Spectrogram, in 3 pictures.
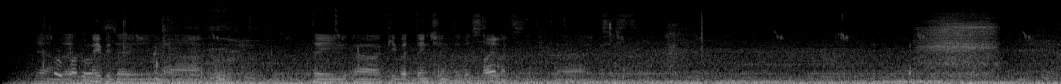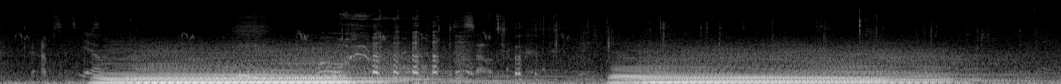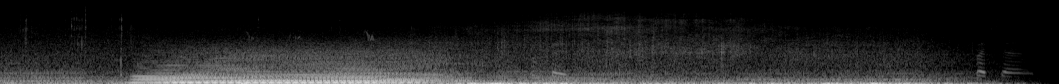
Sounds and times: Ship horns 0:11.4 - 0:29.2

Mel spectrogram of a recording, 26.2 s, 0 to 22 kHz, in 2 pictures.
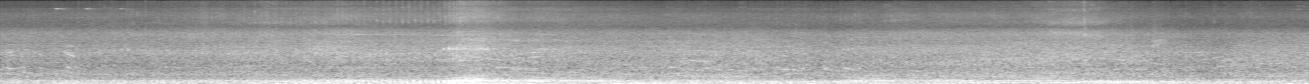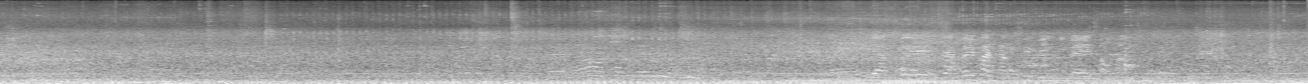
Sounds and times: Traffic sound 0:00.0 - 0:26.1
vendors peddling 0:00.0 - 0:26.1

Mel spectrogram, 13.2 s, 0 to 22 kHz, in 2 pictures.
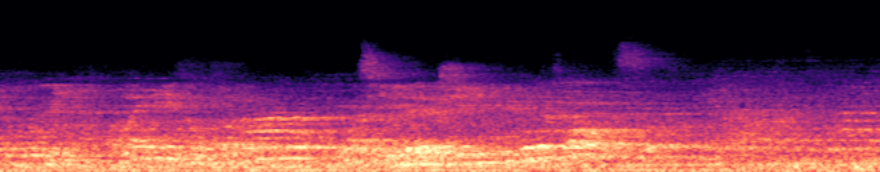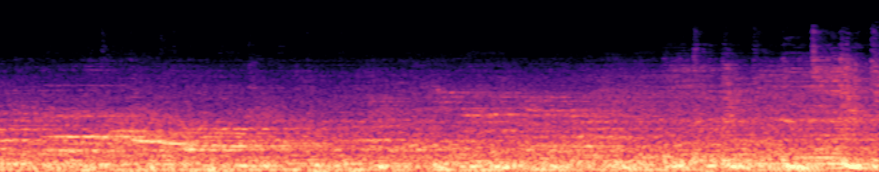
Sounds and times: advertising and promotional vehicle cavalcade 0:00.0 - 0:13.1

